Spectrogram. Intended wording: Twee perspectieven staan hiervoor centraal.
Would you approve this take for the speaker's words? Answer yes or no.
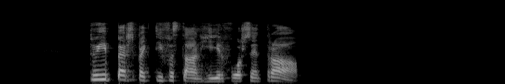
yes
